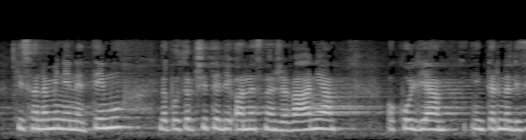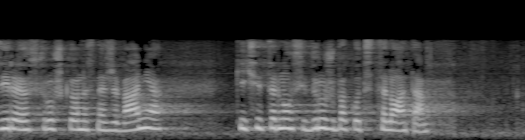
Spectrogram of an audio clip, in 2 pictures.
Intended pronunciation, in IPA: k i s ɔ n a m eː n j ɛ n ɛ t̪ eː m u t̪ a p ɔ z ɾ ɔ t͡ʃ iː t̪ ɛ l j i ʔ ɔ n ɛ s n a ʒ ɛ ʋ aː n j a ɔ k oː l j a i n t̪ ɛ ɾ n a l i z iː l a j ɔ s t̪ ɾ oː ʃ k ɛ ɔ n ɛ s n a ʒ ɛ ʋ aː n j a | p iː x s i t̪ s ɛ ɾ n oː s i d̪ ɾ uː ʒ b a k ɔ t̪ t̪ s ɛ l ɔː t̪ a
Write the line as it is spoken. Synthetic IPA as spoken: k i s ɔ n a m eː n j ɛ n ɛ t̪ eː m u d̪ a p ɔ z ɾ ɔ t͡ʃ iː t̪ ɛ l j i ʔ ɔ n ɛ s n a ʒ ɛ ʋ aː n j a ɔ k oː l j a i n t̪ ɛ ɾ n a l i z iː ɾ a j ɔ s t̪ ɾ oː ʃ k ɛ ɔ n ɛ s n a ʒ ɛ ʋ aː n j a | k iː x s i t̪ s ɛ ɾ n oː s i d̪ ɾ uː ʒ b a k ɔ t̪ t̪ s ɛ l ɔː t̪ a

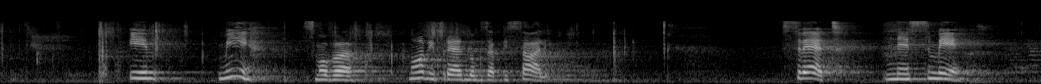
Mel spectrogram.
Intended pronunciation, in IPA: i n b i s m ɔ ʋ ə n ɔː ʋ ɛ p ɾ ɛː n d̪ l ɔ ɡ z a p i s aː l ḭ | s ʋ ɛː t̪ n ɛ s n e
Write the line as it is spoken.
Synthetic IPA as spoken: i n m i s m ɔ ʋ ə n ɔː ʋ i p ɾ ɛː d̪ l ɔ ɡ z a p i s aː l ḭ | s ʋ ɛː t̪ n ɛ s m e

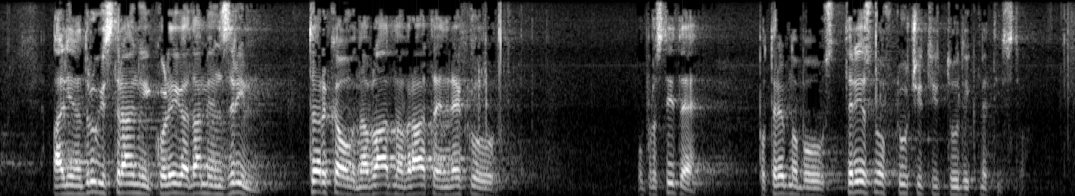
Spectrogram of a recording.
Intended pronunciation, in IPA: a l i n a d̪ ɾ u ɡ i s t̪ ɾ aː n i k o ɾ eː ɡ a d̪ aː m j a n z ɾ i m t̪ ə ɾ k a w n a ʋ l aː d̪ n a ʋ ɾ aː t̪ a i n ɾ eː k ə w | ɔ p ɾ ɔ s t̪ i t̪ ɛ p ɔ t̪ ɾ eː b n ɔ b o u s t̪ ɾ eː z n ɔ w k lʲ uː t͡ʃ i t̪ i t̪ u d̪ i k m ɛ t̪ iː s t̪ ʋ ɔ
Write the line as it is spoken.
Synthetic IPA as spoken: a l i n a d̪ ɾ u ɡ i s t̪ ɾ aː n i k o l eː ɡ a d̪ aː m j a n z ɾ i m t̪ ə ɾ k a w n a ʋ l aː d̪ n a ʋ ɾ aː t̪ a i n ɾ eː k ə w | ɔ p ɾ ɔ s t̪ i t̪ ɛ p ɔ t̪ ɾ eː b n ɔ b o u s t̪ ɾ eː z n ɔ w k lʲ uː t͡ʃ i t̪ i t̪ u d̪ i k m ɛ t̪ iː s t̪ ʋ ɔ

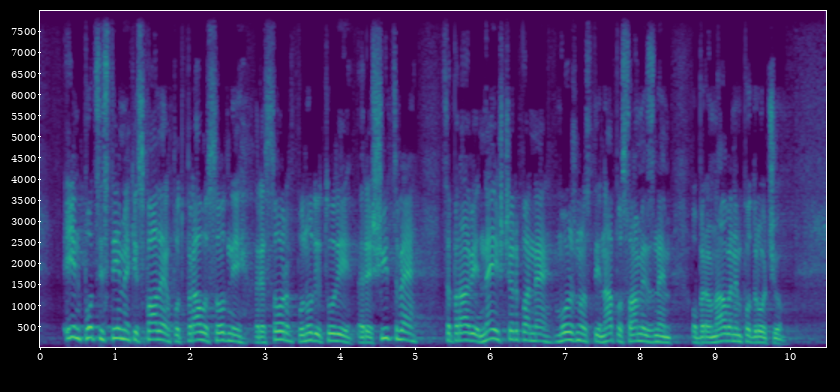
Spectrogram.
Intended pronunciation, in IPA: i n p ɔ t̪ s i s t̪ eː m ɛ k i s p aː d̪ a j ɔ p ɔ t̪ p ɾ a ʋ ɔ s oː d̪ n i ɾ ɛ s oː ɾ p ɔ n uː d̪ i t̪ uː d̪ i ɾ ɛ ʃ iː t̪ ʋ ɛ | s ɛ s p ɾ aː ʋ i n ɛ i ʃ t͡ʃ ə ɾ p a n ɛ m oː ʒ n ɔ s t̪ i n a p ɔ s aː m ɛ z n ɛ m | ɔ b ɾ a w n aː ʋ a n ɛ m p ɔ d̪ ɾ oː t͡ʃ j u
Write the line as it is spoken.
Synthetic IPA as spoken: i n p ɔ t̪ s i s t̪ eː m ɛ k i s p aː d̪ a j ɔ p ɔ t̪ p ɾ a ʋ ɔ s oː d̪ n i ɾ ɛ s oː ɾ p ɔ n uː d̪ i t̪ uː d̪ i ɾ ɛ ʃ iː t̪ ʋ ɛ | s ɛ p ɾ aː ʋ i n ɛ i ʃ t͡ʃ ə ɾ p a n ɛ m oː ʒ n ɔ s t̪ i n a p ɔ s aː m ɛ z n ɛ m | ɔ b ɾ a w n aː ʋ a n ɛ m p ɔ d̪ ɾ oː t͡ʃ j u

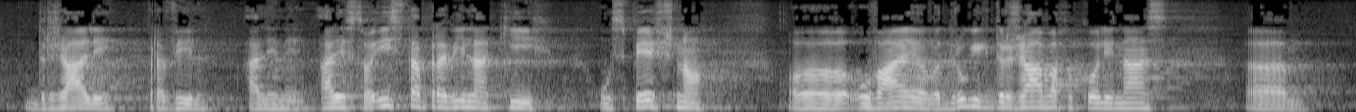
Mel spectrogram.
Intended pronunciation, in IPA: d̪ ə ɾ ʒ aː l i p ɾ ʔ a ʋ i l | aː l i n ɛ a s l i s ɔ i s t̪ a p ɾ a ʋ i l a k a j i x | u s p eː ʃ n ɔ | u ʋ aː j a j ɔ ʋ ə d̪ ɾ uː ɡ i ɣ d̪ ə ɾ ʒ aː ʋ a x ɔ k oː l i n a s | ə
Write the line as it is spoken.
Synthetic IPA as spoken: d̪ ə ɾ ʒ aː l i p ɾ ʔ a ʋ i l | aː l i n ɛ a l i s ɔ i s t̪ a p ɾ a ʋ i l a k i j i x | u s p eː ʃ n ɔ | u ʋ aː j a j ɔ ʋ ə d̪ ɾ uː ɡ i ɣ d̪ ə ɾ ʒ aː ʋ a x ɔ k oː l i n a s | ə

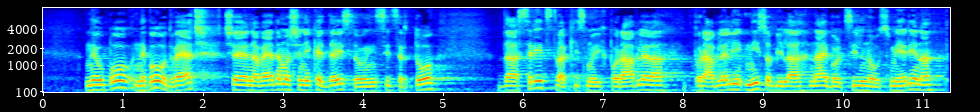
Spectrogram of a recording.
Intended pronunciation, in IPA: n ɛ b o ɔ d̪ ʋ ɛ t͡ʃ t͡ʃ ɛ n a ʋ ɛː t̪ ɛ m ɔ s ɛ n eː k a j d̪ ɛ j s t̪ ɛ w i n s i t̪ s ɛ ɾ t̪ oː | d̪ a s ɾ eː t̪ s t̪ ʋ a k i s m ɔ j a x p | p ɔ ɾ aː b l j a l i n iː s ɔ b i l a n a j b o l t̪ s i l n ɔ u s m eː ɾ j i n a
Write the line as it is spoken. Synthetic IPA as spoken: n ɛ b o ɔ d̪ ʋ ɛ t͡ʃ t͡ʃ ɛ n a ʋ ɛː d̪ ɛ m ɔ ʃ ɛ n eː k a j d̪ ɛ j s t̪ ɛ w i n s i t̪ s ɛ ɾ t̪ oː | d̪ a s ɾ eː t̪ s t̪ ʋ a k i s m ɔ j i x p | p ɔ ɾ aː b l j a l i n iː s ɔ b i l a n a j b o l t̪ s i l n ɔ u s m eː ɾ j ɛ n a

